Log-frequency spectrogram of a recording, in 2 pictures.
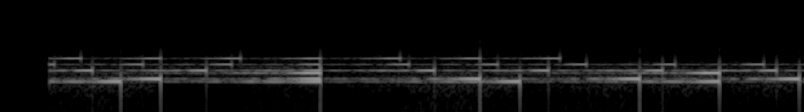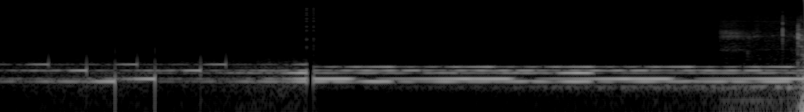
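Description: A reversed sample plays: repeating tones that swell up and cut off abruptly in a steady rhythm, then a sustained chord with a sudden low thump at the end.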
